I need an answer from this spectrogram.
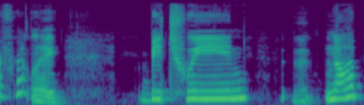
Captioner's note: speaking French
